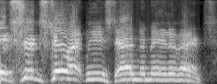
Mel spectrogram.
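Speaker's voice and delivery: full-on shouting, very high and very loud. Arguing with the other speaker about the main event, yelling. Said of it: "Why are you yelling?".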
